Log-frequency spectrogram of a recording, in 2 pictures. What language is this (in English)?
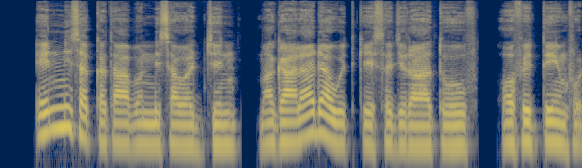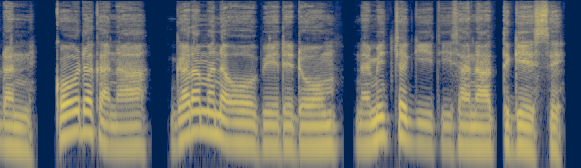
Oromo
